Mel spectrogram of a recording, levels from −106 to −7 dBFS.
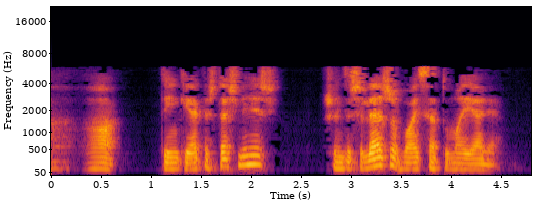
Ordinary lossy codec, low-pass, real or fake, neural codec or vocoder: MP3, 24 kbps; 7.2 kHz; fake; codec, 16 kHz, about 1 kbps, DyCAST, with the encoder's durations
